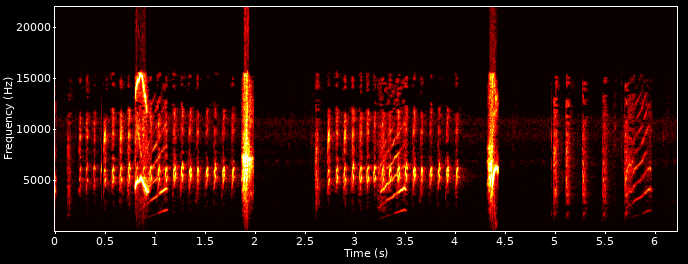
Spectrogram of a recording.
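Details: A female olive-backed sunbird, used as a lure call, calls to males with rapid runs of very high, thin chips, about ten a second, broken by short rising whistles and a few sharp clicks.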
